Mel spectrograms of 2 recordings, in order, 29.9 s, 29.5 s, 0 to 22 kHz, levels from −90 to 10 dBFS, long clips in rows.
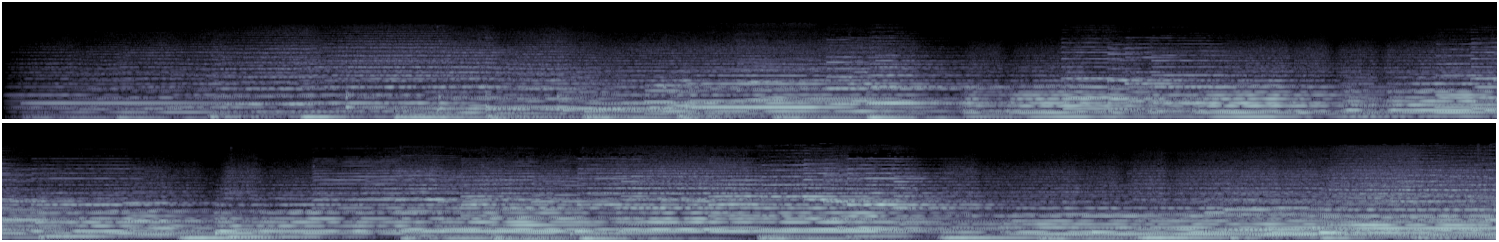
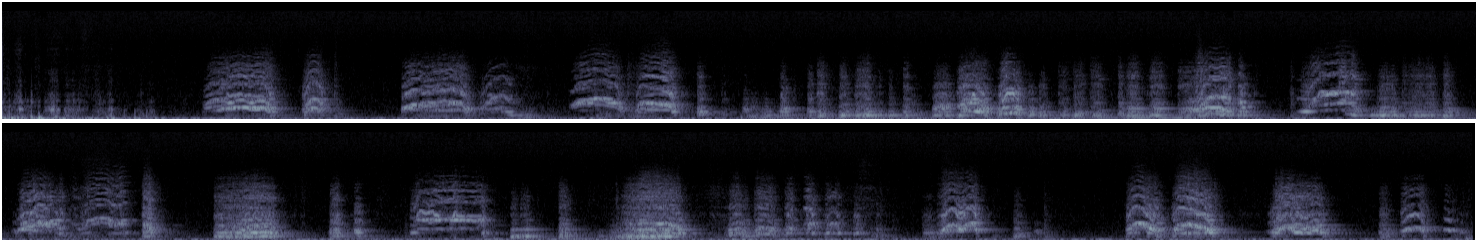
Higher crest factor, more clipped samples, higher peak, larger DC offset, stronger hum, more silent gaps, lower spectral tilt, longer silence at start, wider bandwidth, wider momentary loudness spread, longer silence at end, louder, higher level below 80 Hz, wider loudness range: about the same, 16 dB vs 18 dB; neither; first, -6 dBFS vs -22 dBFS; neither; neither; neither; about the same, -7.5 dB/octave vs -8 dB/octave; first, 0.2 s vs 0 s; second, 9 kHz vs 16 kHz; second, 12 LU vs 19 LU; about the same, 0 s vs 0 s; first, -23 LUFS vs -41 LUFS; first, -38 dBFS vs -54 dBFS; first, 8 LU vs 5 LU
